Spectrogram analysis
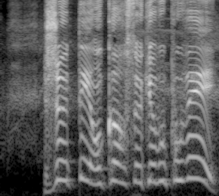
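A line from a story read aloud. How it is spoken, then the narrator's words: Shouting. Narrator (French): crie-t-il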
